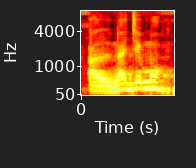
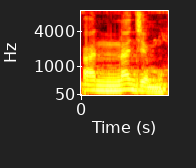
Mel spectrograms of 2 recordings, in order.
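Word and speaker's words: النَّجْمُ: Jadi salah kalau dibaca al-najmu tetapi dibaca bertasydid, maka cara bacanya an-najm.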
